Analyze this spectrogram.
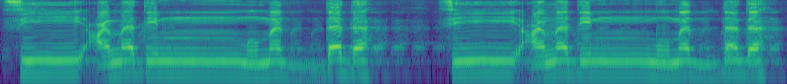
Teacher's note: میم میں تشدید ہے اس لیے ہم کیا کریں گے؟ میم میں غنہ کریں گے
